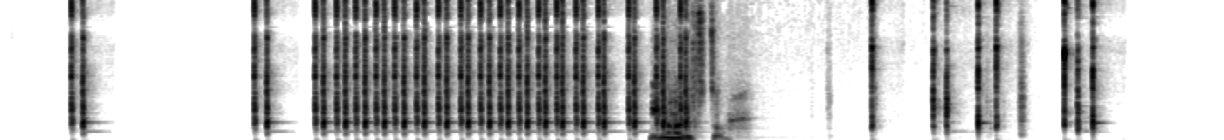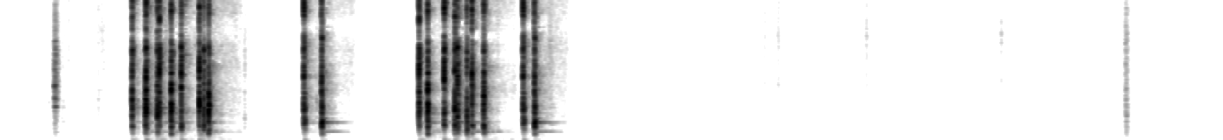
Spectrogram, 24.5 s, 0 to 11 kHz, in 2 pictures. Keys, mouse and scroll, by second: 0.3 click, 0.7 Return, 2.5 Return, 3.1 Return, 3.4 Return, 3.8 Return, 3.9 Return, 4.1 Return, 4.4 Return, 4.6 Return, 4.8 Return, 5.0 Return, 5.2 Return, 5.4 Return, 5.5 Return, 5.7 Return, 6.2 Return, 6.3 Return, 6.6 Return, 6.9 Return, 9.3 ctrl+c, 10.7 ctrl+z, 13.3-14.7 typing, 15.3 Return, 16.2-17.5 typing, 19.9 click, 20.8 click, 22.1 click.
